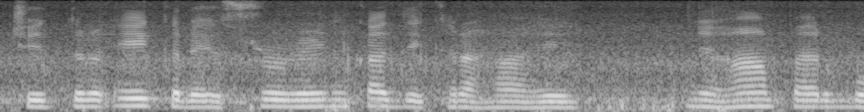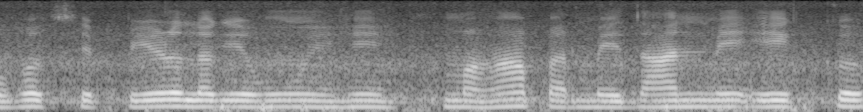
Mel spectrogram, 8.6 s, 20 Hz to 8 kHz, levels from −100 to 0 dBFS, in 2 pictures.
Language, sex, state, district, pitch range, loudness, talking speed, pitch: Hindi, male, West Bengal, Purulia, 165-175 Hz, -18 LUFS, 140 wpm, 170 Hz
